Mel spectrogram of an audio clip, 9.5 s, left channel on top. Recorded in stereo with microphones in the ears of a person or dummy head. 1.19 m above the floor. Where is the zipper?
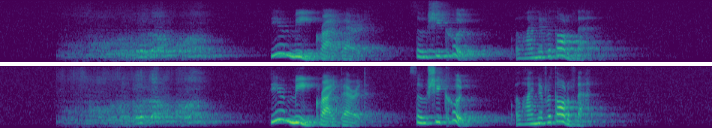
70° right (ahead or behind), 1.7 m.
